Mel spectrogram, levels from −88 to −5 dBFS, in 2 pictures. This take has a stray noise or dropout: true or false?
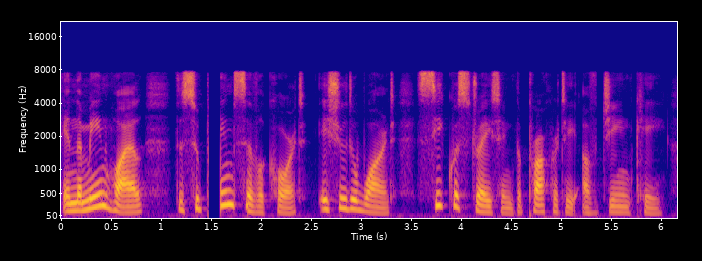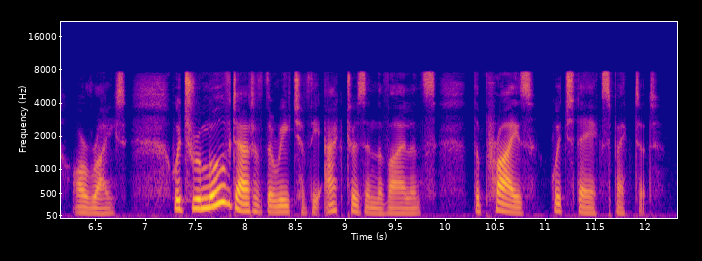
true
